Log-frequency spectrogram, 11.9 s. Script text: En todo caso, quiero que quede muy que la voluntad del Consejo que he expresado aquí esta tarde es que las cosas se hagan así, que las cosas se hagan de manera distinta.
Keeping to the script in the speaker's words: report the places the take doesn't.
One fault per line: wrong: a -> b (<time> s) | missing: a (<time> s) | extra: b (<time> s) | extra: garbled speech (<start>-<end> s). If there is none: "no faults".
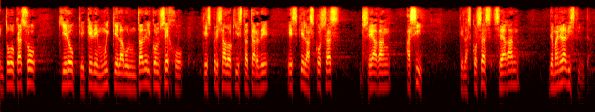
no faults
